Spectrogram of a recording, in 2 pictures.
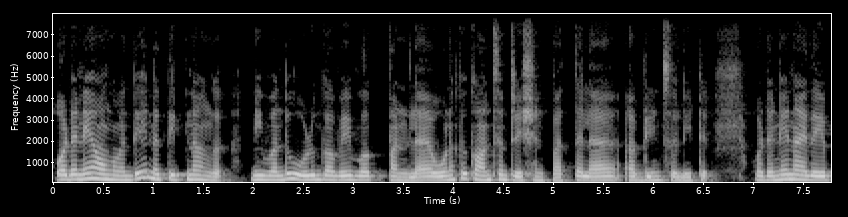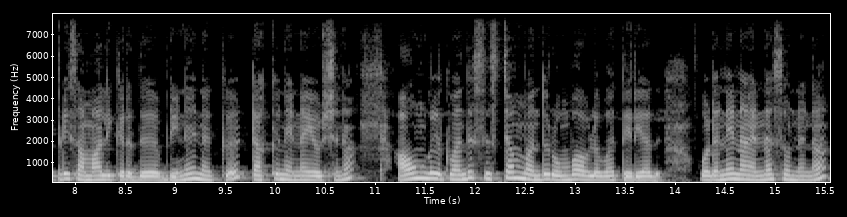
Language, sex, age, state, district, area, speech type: Tamil, female, 30-45, Tamil Nadu, Cuddalore, urban, spontaneous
